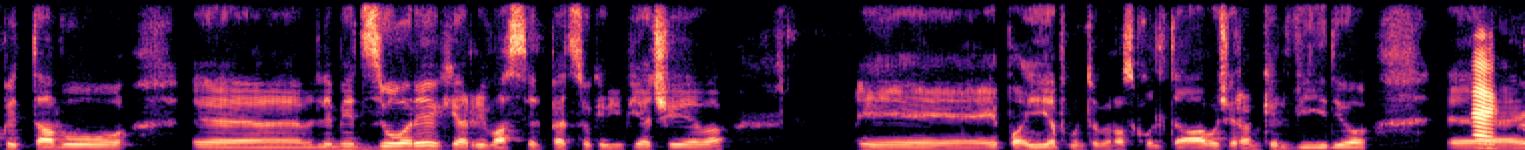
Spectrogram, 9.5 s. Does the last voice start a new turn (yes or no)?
yes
